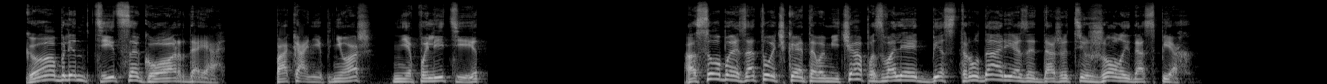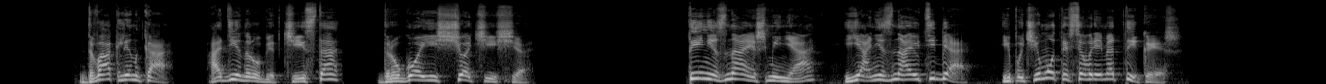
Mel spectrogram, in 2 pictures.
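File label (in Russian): для игр, Дикторы пародисты; parodist; comic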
